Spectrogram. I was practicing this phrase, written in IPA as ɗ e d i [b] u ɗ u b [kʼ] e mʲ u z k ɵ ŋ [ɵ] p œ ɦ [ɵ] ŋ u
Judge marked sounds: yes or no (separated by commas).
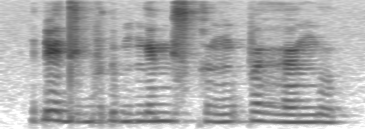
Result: yes, no, yes, no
